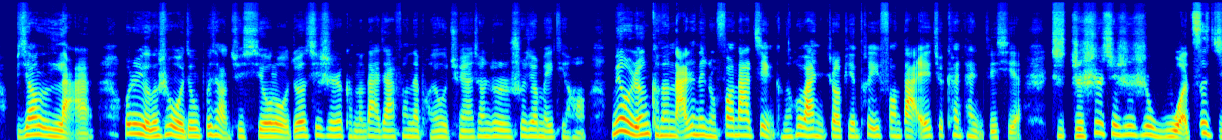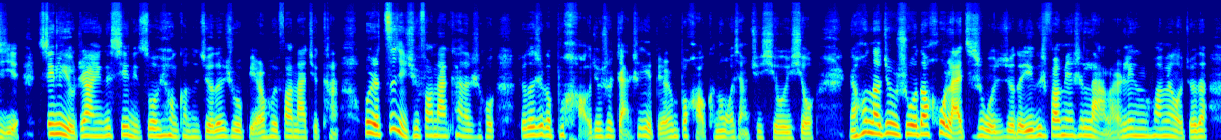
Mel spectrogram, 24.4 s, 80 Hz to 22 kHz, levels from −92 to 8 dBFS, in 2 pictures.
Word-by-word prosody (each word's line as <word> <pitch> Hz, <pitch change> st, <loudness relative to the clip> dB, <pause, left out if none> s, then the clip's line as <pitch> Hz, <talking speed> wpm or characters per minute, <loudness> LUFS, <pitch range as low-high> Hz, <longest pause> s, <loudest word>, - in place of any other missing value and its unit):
比 170 Hz, -, -11 dB
较 235 Hz, +2 st, +6 dB
懒， 180 Hz, -, +1 dB, 0.3 s
或 265 Hz, -, +4 dB
者 270 Hz, -, +5 dB
有 240 Hz, -7 st, +7 dB
的 195 Hz, -, +4 dB
时 225 Hz, +4 st, -3 dB
候 240 Hz, -, +5 dB
我 195 Hz, -3 st, +6 dB
就 200 Hz, +1 st, 0 dB
不 205 Hz, +5 st, -2 dB
想 205 Hz, -10 st, -3 dB
去 185 Hz, -, -8 dB
修 190 Hz, +1 st, +1 dB
了。 180 Hz, -, +4 dB
我 155 Hz, -, -1 dB
觉 185 Hz, +5 st, -1 dB
得 200 Hz, -, +6 dB
其 220 Hz, +3 st, -7 dB
实 205 Hz, 0 st, -3 dB
可 185 Hz, -1 st, -11 dB
能 170 Hz, +1 st, -8 dB
大 195 Hz, -2 st, -2 dB
家 185 Hz, 0 st, -2 dB
放 190 Hz, +1 st, -8 dB
在 180 Hz, -, -3 dB
朋 170 Hz, 0 st, -14 dB
友 175 Hz, 0 st, -4 dB
圈， 175 Hz, +1 st, -7 dB
像 190 Hz, +1 st, -5 dB
这 195 Hz, -, -4 dB
种 180 Hz, -1 st, -3 dB
社 200 Hz, +4 st, -7 dB
交 195 Hz, 0 st, -1 dB
媒 170 Hz, -3 st, -4 dB
体 175 Hz, -1 st, -13 dB
吼， 155 Hz, -2 st, -12 dB, 0.2 s
没 290 Hz, -, +3 dB
有 335 Hz, -4 st, +10 dB
人 245 Hz, +3 st, +7 dB
可 240 Hz, -, -3 dB
能 215 Hz, -1 st, 0 dB
拿 205 Hz, -, +4 dB
着 240 Hz, -, -1 dB
那 235 Hz, 0 st, 0 dB
种 200 Hz, -3 st, -2 dB
放 230 Hz, +5 st, +1 dB
大 225 Hz, -1 st, +3 dB
镜， 215 Hz, -1 st, -4 dB
可 180 Hz, -, -13 dB
能 185 Hz, -, -6 dB
会 235 Hz, -, -2 dB
把 200 Hz, -, +7 dB
你 200 Hz, -, -4 dB
的 -, -, -12 dB
照 195 Hz, 0 st, -1 dB
片 190 Hz, 0 st, -6 dB
特 210 Hz, +4 st, -7 dB
意 210 Hz, -, 0 dB
放 205 Hz, -1 st, -6 dB
大， 200 Hz, -, +4 dB
诶， 195 Hz, -, +1 dB
去 220 Hz, -, -9 dB
看 225 Hz, -3 st, -7 dB
看 200 Hz, -3 st, -6 dB
你 -, -, -14 dB
这 165 Hz, -, -6 dB
些。 155 Hz, -2 st, -7 dB, 0.3 s
只 200 Hz, -, -5 dB
只 200 Hz, -1 st, 0 dB
是 285 Hz, +8 st, -2 dB
其 255 Hz, 0 st, 0 dB
实 240 Hz, +1 st, -2 dB
是 235 Hz, +1 st, +1 dB
我 180 Hz, -4 st, +4 dB
自 290 Hz, 0 st, +1 dB
己 175 Hz, -, -5 dB, 0.2 s
心 270 Hz, 0 st, +3 dB
里 260 Hz, -, +5 dB
有 170 Hz, -, +4 dB
这 195 Hz, -, -7 dB
样 205 Hz, -1 st, +3 dB
一 195 Hz, -, -4 dB
个 215 Hz, -, -3 dB
心 235 Hz, +3 st, -1 dB
理 175 Hz, -, -5 dB
作 205 Hz, +5 st, -1 dB
用， 210 Hz, -3 st, -2 dB
可 190 Hz, -, -8 dB
能 170 Hz, -1 st, -8 dB
觉 170 Hz, 0 st, -1 dB
得 185 Hz, -, +2 dB
就 -, -, -7 dB
是 180 Hz, -2 st, -3 dB
别 -, -, -6 dB
人 165 Hz, -, -1 dB
会 185 Hz, +1 st, -3 dB
放 185 Hz, +2 st, -2 dB
大 165 Hz, 0 st, 0 dB
去 -, -, -12 dB
看， -, -, -12 dB, 0.2 s
或 295 Hz, -, +5 dB
者 260 Hz, -, +10 dB
自 385 Hz, +12 st, 0 dB
己 305 Hz, -, +3 dB
去 205 Hz, -, -4 dB
放 215 Hz, +1 st, -3 dB
大 200 Hz, -1 st, 0 dB
看 220 Hz, 0 st, -7 dB
的 180 Hz, -, -6 dB
时 175 Hz, -, -13 dB
候 180 Hz, -1 st, -5 dB, 0.3 s
觉 200 Hz, -, -2 dB
得 225 Hz, -, +3 dB
这 245 Hz, -, +1 dB
个 215 Hz, -, 0 dB
不 230 Hz, -, -7 dB
好， -, -, -7 dB
就 190 Hz, -, -4 dB
说 195 Hz, +1 st, -4 dB
展 -, -, -3 dB
示 220 Hz, -, -10 dB
给 -, -, -1 dB
别 140 Hz, -, -6 dB
人 180 Hz, -, -3 dB
不 200 Hz, +2 st, -3 dB
好， -, -, -4 dB
可 170 Hz, -, -13 dB
能 175 Hz, -, -2 dB
我 155 Hz, -, -6 dB
想 -, -, -11 dB
去 165 Hz, -, -12 dB
修 155 Hz, -1 st, -3 dB
一 -, -, -3 dB
修。 140 Hz, 0 st, -4 dB, 0.3 s
然 190 Hz, +3 st, +1 dB
后 305 Hz, -, +4 dB
呢， 275 Hz, -2 st, +7 dB
就 285 Hz, -, +3 dB
是 -, -, +1 dB
说 250 Hz, +1 st, +5 dB
到 255 Hz, 0 st, +7 dB
后 290 Hz, +3 st, +3 dB
来 -, -, +5 dB
其 200 Hz, -1 st, -11 dB
实 210 Hz, -, -2 dB
我 170 Hz, -4 st, +2 dB
就 155 Hz, -, -8 dB
觉 175 Hz, 0 st, -2 dB
得 165 Hz, -, +2 dB
一 185 Hz, +2 st, +5 dB
个 220 Hz, -, 0 dB
方 215 Hz, 0 st, +2 dB
面 220 Hz, -1 st, -1 dB
是 215 Hz, -, -6 dB
懒 210 Hz, -2 st, -1 dB
了， -, -, -7 dB
另 205 Hz, +2 st, -3 dB
一 -, -, -5 dB
方 205 Hz, -1 st, -1 dB
面 205 Hz, -2 st, -2 dB
我 170 Hz, -, -2 dB
觉 170 Hz, -, -4 dB
得， 180 Hz, 0 st, 0 dB
200 Hz, 405 characters per minute, -24 LUFS, 180-225 Hz, 0.3 s, 有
